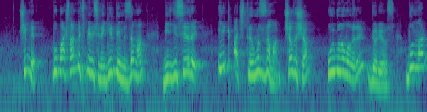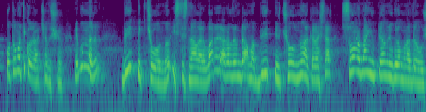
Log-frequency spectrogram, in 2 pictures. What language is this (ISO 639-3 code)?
tur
